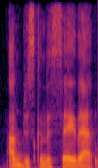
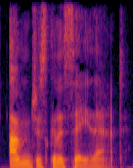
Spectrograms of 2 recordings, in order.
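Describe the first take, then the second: First: "say" leaned on near the end; stress on say. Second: "I'm" leaned on at the start; stress on I'm. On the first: Reviewer repeating her bold opinion, stress on "say". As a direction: repeat it, pressing "say". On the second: Reviewer owning a bold opinion, stress on "I'm". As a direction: own it, pressing "I'm". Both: Real, not acted.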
